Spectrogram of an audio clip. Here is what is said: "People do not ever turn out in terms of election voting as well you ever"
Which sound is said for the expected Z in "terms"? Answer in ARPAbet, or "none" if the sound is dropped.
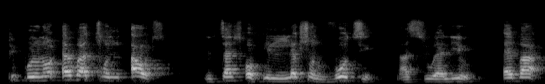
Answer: S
